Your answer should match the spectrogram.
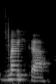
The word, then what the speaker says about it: Micah: Did we say it right? I am so sorry. Nope, he said Micah.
